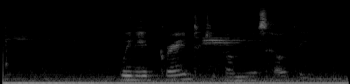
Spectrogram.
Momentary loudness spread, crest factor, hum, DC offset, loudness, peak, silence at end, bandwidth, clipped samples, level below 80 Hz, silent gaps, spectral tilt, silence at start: 5 LU; 16 dB; none; under 0.1%; -42 LUFS; -22 dBFS; 0 s; 15 kHz; under 0.1%; -40 dBFS; none; -4 dB/octave; 0.05 s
